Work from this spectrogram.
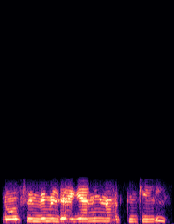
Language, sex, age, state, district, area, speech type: Urdu, female, 18-30, Delhi, Central Delhi, urban, conversation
